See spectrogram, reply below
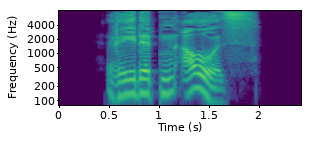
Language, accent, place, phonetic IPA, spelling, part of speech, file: German, Germany, Berlin, [ˌʁeːdətn̩ ˈaʊ̯s], redeten aus, verb, De-redeten aus.ogg
- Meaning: inflection of ausreden: 1. first/third-person plural preterite 2. first/third-person plural subjunctive II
